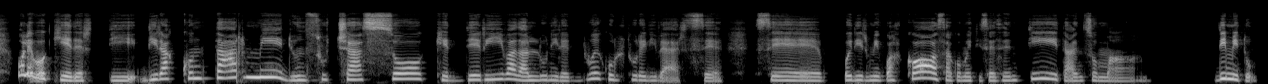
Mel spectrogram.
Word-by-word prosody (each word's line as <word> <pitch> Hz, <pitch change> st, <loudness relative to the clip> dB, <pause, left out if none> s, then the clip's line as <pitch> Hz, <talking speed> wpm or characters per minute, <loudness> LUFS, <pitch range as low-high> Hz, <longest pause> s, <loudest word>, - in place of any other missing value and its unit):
volevo 450 Hz, +1 st, +5 dB
chiederti 180 Hz, -1 st, -1 dB
di 225 Hz, +3 st, -1 dB
raccontarmi 300 Hz, +5 st, +3 dB
di 190 Hz, -, -6 dB
un 195 Hz, 0 st, -1 dB
successo 230 Hz, +4 st, +3 dB
che 180 Hz, -4 st, -5 dB
deriva 220 Hz, +5 st, 0 dB
dall'unire 190 Hz, -3 st, -1 dB
2 260 Hz, +9 st, -4 dB
culture 210 Hz, -3 st, -5 dB
diverse. 180 Hz, 0 st, -6 dB, 0.3 s
Se 180 Hz, -, -2 dB
puoi 200 Hz, -, -2 dB
dirmi 190 Hz, -1 st, -3 dB
qualcosa, 260 Hz, +5 st, +3 dB
come 180 Hz, -1 st, -5 dB
ti 175 Hz, -, -17 dB
sei 175 Hz, +1 st, -4 dB
sentita, 205 Hz, +8 st, -2 dB
insomma, 170 Hz, -3 st, -6 dB, 0.8 s
dimmi 250 Hz, -4 st, +4 dB
tu. -, -, -7 dB
200 Hz, 115 wpm, -22 LUFS, 180-255 Hz, 0.8 s, volevo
